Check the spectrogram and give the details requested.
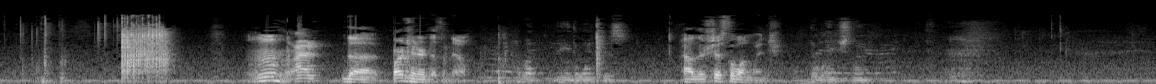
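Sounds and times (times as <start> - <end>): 
shilling coin put down on bar: 1.2 - 1.8
speech: 2.6 - 8.9.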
